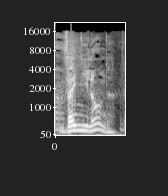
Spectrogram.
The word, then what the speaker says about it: Vinyland: Vinyland. – Vinyland. – Ça fait un peu comme Disneyland, en fait.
